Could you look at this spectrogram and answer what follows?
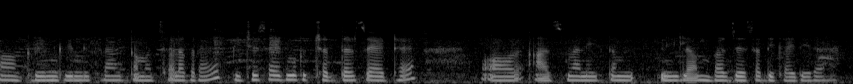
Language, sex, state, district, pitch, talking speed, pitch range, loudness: Hindi, female, Jharkhand, Jamtara, 190 Hz, 205 wpm, 180-195 Hz, -35 LUFS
